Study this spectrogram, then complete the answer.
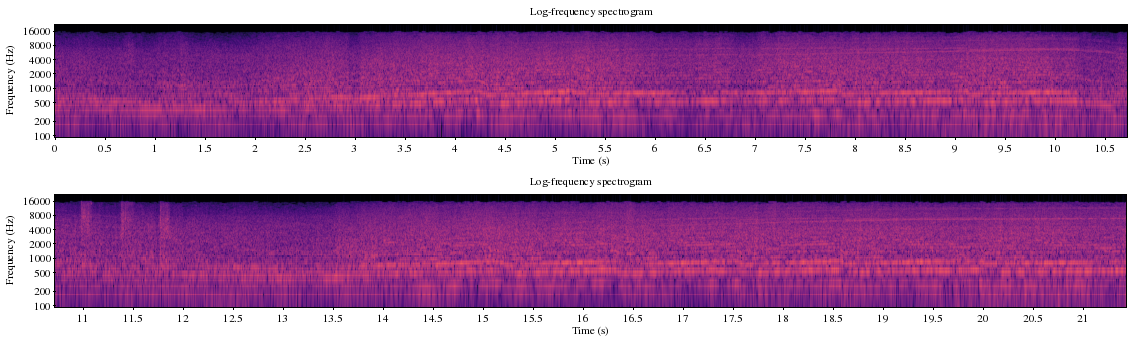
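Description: A racing car engine roars, rising in pitch through the gears and dropping as it slows for a corner.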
